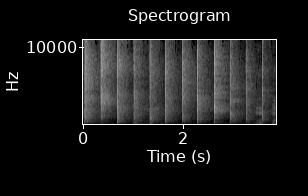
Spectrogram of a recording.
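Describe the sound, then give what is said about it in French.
Hands clap in a steady, even rhythm, about a dozen sharp claps roughly three per second, fairly loud, each with a brief ringing decay, with no talking over them. “On applaudit.”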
